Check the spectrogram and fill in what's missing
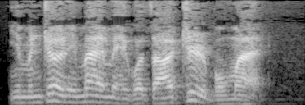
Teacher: Notice that the question in this exchange is a choice type question, with the negative choice, 不卖, tagged on at the end in the neutral tone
